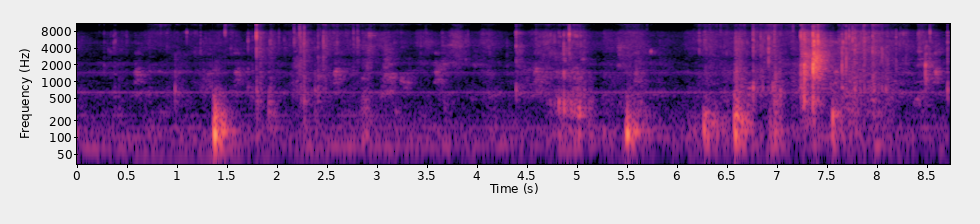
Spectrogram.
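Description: Faint, scattered knocks and rustles of tableware being handled: a soft low thump about a second and a half in, small clicks through the middle, and a louder brief rustle near the end.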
